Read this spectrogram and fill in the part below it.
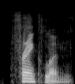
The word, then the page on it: franklin: American English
